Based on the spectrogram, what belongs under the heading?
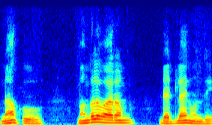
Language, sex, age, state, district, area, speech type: Telugu, male, 30-45, Andhra Pradesh, West Godavari, rural, read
